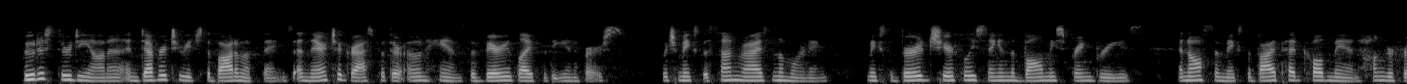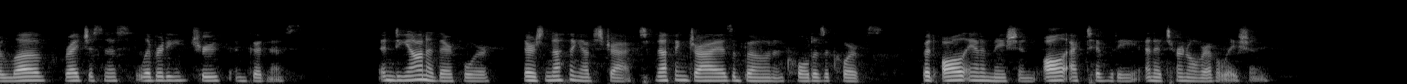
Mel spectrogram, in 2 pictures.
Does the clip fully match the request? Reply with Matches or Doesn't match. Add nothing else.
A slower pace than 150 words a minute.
Doesn't match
